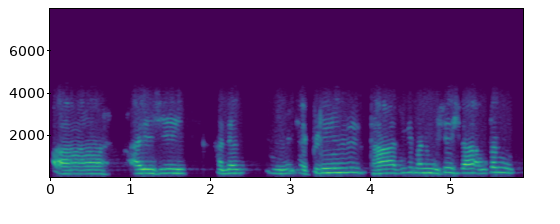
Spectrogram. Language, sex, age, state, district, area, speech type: Manipuri, male, 60+, Manipur, Thoubal, rural, conversation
